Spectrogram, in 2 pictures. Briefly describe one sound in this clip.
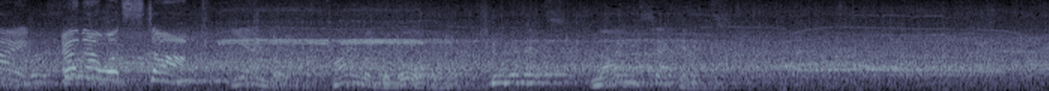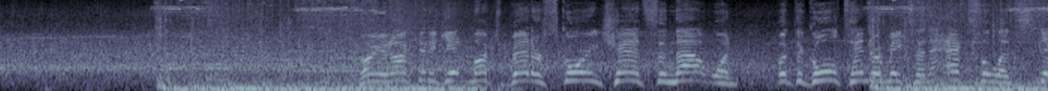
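A large crowd cheers in an echoing arena.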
